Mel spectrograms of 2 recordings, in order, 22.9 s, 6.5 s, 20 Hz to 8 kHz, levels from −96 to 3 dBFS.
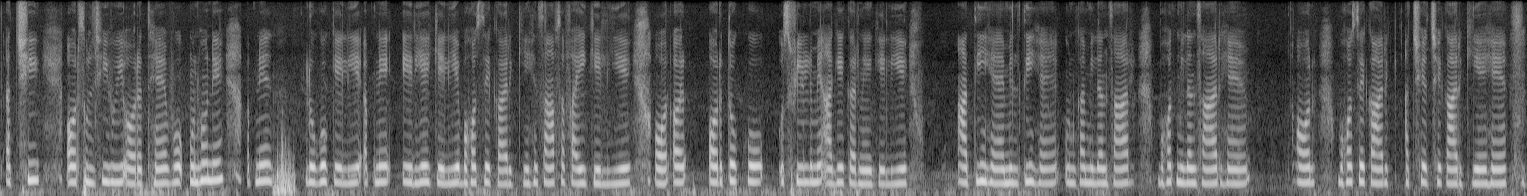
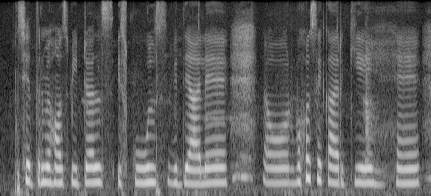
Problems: constant background noise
